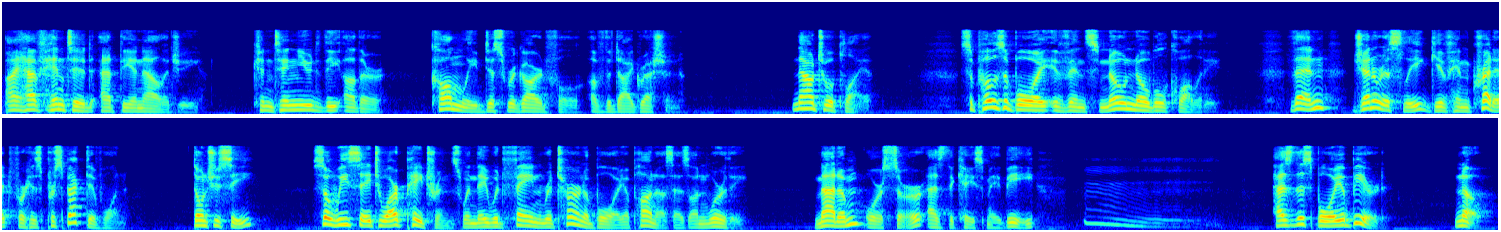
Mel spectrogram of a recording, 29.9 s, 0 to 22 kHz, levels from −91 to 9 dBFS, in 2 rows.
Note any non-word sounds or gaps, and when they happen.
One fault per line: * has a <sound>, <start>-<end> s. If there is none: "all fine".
* has a sigh, 25.7-27.3 s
